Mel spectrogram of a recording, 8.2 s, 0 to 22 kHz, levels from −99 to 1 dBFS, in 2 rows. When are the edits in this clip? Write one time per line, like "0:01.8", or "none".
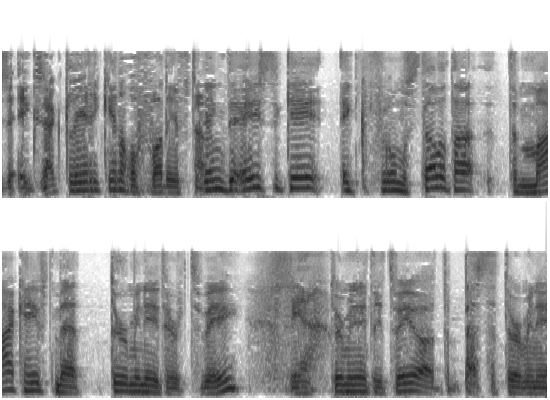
0:01.4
